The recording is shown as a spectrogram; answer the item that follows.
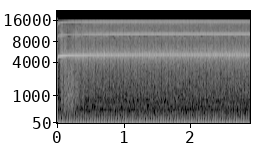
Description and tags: Electronic hum/buzz noises from the Mute Synth 2.
analogue, buzz, electronic, hum, Mute-Synth-2, Mute-Synth-II, noise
